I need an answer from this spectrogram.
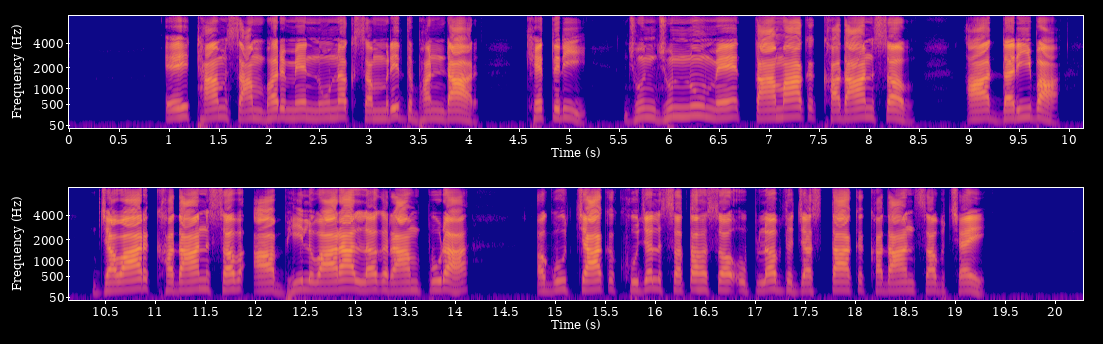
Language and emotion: Maithili, neutral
